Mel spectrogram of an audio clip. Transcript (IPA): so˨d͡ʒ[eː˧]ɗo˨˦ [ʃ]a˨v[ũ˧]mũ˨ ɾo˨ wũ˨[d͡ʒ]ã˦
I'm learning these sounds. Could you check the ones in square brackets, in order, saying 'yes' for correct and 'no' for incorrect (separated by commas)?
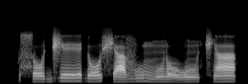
yes, yes, no, no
